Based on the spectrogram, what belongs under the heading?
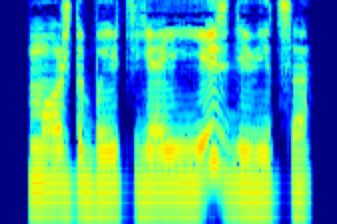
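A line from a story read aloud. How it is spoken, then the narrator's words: Smirking grunt. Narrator (Russian): хмыкнул пан Криш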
